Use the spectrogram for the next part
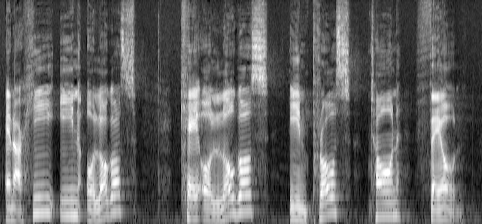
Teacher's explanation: in logos, I'm putting the stress on the first syllable, because that's where the accent mark is.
